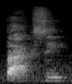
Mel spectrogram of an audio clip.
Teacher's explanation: X, com som de K mais S.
